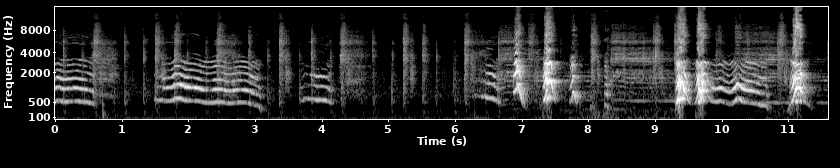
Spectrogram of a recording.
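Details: Cocker Spaniel howling along to the rock song Rock & Roll Part 2: a long wavering tonal howl for three seconds, then short rising and falling howls and yelps in bursts, with faint rhythmic drum beats underneath.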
